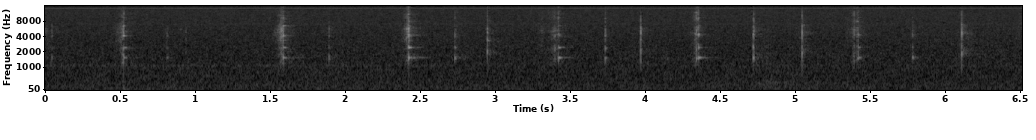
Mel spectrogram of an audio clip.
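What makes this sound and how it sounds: Long nails tap the body and metal lid of a small clear glass jar held up close, making about fifteen short, sharp, separate clicks at an unhurried, uneven pace. Each tap gives a brief bright glassy ping with ringing tones near 1.5 and 2.4 kHz and higher, fading almost instantly over a quiet hiss.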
